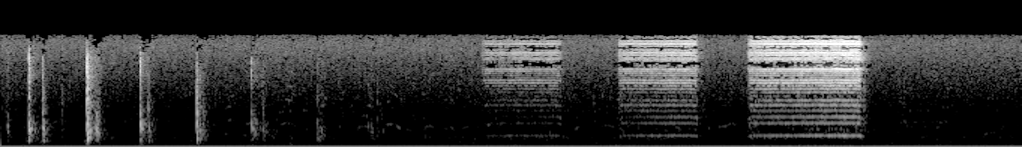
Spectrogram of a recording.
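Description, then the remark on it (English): A harsh electric doorbell buzzer at the door of Mr. Maynard, treasurer of the Mercantile Loan Company, sounds three times late at night in long bursts, the last one loudest and longest, after a run of sharp knocks or clicks at the start. “It was pretty late, and it took quite a while for Mr. Maynard, treasurer of the Mercantile Loan Company, to answer the doorbell.”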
